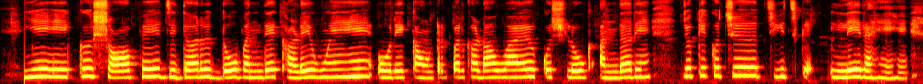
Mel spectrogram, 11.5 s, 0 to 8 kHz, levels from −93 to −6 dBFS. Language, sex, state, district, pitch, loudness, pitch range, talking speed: Hindi, female, Maharashtra, Pune, 255 Hz, -21 LUFS, 245-275 Hz, 150 wpm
